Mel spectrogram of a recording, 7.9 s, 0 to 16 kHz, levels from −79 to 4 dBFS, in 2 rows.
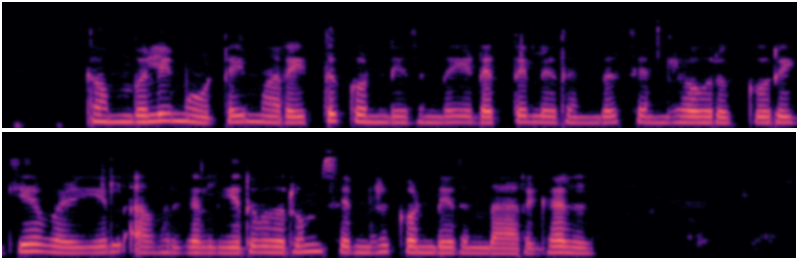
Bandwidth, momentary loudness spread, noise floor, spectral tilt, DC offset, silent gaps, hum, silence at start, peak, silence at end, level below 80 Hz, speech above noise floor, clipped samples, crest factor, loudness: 9.2 kHz; 5 LU; -65 dBFS; -6 dB/octave; under 0.1%; none; none; 0.4 s; -10 dBFS; 1 s; -68 dBFS; 38 dB; under 0.1%; 18 dB; -28 LUFS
